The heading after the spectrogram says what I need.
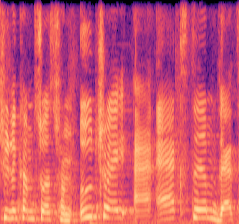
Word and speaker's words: Outre: So like I said, this unit comes to us from OOTRAY. I asked them, that's how you pronounce it. It's OOTRAY, not OUTRAY.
